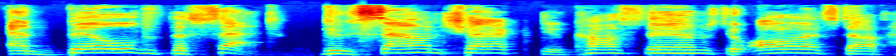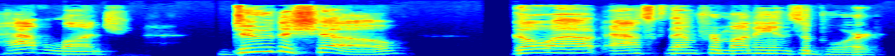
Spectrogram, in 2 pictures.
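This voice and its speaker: A man's voice: high voice, animated, a little slow, bright, forceful tone, no room sound. A man who works as a playwright in a theater troupe, explaining things casually in an interview.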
